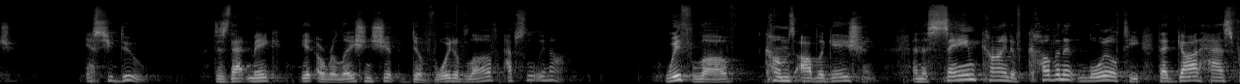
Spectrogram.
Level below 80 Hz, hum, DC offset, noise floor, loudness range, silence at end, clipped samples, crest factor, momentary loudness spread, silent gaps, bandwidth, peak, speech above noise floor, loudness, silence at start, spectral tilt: -80 dBFS; none; under 0.1%; -69 dBFS; 5 LU; 0 s; under 0.1%; 22 dB; 13 LU; none; 17.5 kHz; -10 dBFS; 39 dB; -31 LUFS; 0 s; -3.5 dB/octave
